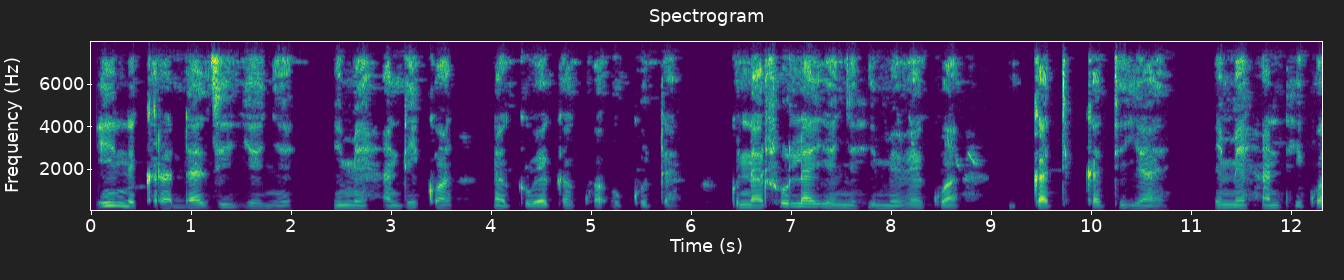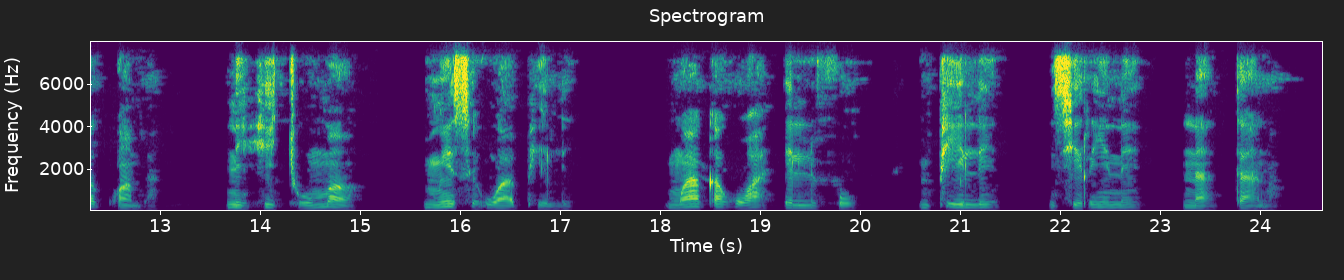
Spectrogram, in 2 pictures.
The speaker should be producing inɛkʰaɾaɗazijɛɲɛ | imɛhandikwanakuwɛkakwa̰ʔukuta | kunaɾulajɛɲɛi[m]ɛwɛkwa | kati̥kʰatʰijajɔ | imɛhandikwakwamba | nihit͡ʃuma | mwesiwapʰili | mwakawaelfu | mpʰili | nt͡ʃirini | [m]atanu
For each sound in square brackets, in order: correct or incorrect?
correct, incorrect

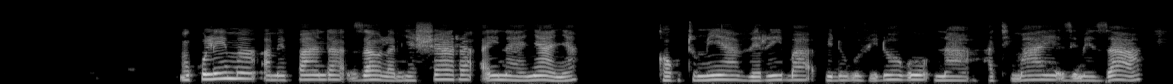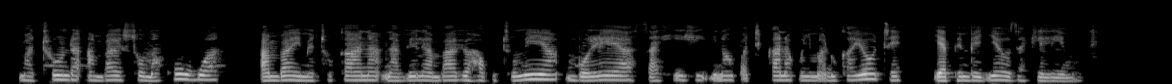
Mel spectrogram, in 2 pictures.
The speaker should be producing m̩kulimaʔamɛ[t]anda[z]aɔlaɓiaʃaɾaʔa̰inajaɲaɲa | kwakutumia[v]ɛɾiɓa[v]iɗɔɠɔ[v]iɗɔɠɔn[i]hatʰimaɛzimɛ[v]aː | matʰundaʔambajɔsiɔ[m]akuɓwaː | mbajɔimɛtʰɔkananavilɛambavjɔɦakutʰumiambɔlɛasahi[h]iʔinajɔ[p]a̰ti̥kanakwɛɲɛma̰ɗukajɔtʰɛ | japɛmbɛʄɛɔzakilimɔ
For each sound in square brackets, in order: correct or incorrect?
incorrect, correct, correct, correct, correct, incorrect, incorrect, correct, correct, correct

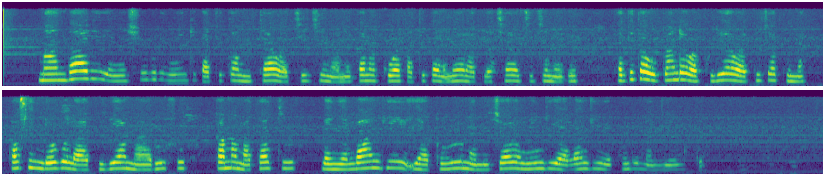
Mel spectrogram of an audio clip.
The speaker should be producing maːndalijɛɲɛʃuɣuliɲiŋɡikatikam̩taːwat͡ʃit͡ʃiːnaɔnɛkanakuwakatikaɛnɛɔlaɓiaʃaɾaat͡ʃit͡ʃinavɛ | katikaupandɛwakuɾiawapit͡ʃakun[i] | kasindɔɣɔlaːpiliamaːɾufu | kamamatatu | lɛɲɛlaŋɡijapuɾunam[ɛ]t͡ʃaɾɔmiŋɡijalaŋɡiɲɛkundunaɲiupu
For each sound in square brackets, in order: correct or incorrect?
incorrect, incorrect

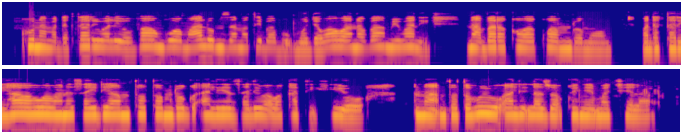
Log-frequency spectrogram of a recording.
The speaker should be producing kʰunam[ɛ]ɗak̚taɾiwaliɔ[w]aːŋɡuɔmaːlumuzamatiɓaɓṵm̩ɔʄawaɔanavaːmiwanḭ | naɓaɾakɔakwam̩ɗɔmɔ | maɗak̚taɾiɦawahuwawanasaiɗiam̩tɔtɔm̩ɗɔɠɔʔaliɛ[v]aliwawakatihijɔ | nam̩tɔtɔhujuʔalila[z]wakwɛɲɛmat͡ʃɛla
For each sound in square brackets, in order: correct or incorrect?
incorrect, incorrect, incorrect, correct

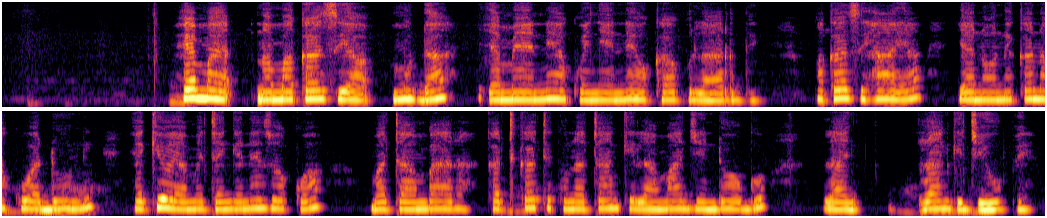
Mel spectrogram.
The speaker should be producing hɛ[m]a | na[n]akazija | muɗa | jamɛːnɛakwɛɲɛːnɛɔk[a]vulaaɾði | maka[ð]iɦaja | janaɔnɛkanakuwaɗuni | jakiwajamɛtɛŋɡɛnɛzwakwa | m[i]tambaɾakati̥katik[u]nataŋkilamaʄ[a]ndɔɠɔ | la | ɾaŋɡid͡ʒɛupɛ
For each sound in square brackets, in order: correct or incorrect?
correct, incorrect, correct, incorrect, incorrect, correct, incorrect

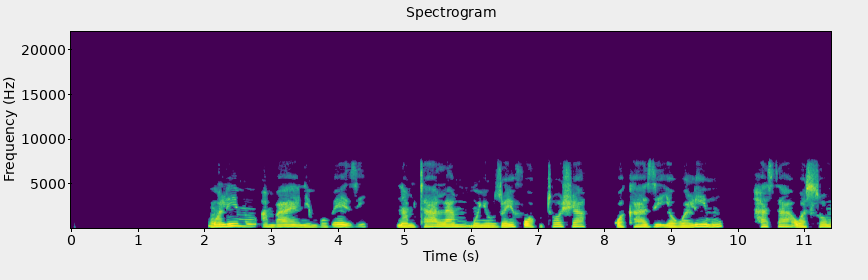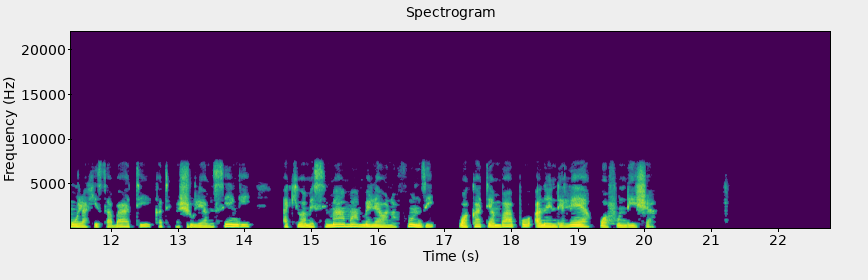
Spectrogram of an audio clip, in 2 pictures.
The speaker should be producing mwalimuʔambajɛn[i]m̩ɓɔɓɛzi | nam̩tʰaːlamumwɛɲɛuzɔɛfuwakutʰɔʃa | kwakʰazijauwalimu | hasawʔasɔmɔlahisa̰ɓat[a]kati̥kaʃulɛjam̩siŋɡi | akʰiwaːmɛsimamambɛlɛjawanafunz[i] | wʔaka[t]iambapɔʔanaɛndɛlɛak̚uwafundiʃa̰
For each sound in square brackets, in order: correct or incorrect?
correct, incorrect, correct, correct

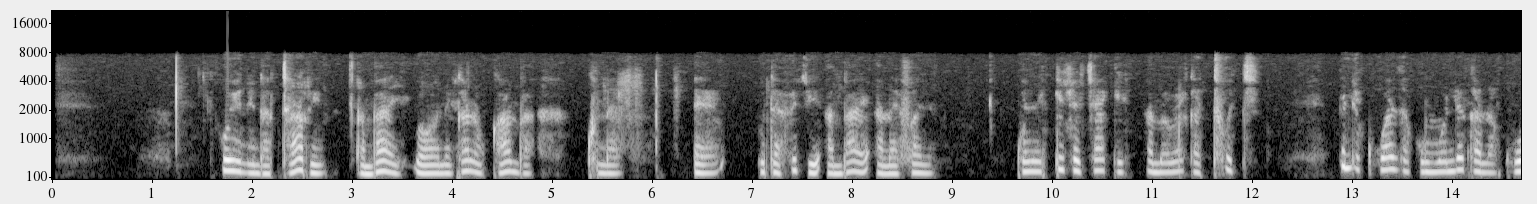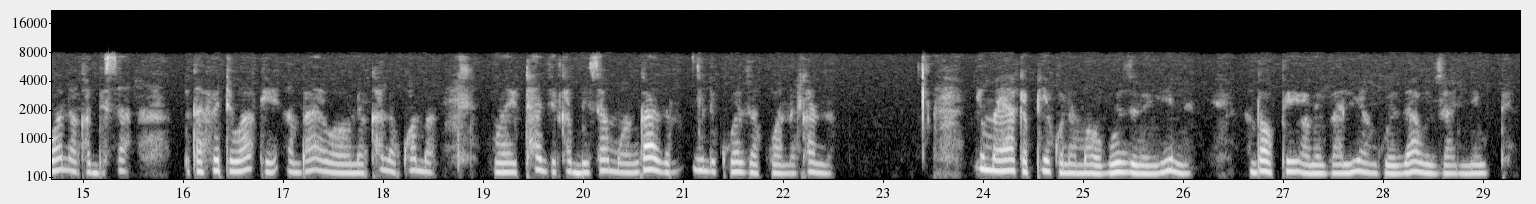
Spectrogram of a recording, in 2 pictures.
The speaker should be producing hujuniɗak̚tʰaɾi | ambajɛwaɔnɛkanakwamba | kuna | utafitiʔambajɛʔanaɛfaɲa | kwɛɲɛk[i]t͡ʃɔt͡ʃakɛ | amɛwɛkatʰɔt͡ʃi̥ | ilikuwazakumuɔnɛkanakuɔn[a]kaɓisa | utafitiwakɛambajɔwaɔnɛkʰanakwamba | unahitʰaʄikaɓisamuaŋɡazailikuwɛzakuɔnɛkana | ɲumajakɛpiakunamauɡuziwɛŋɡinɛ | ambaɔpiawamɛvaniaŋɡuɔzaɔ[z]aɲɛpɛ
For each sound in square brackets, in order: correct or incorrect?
correct, correct, correct

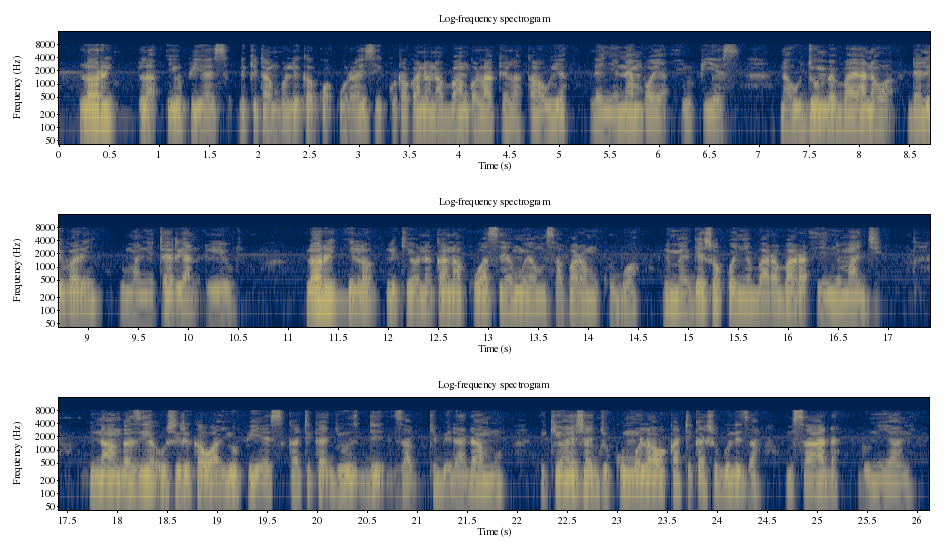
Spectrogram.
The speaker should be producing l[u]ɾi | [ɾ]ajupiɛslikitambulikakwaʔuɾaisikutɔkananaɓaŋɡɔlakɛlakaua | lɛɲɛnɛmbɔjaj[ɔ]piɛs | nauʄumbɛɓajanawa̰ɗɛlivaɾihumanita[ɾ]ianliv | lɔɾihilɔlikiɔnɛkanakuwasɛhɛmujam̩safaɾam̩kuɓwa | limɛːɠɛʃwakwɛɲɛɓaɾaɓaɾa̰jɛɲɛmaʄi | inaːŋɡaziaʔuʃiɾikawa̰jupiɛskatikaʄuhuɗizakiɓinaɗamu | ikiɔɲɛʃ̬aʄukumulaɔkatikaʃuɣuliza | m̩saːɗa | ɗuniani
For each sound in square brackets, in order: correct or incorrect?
incorrect, incorrect, incorrect, correct

